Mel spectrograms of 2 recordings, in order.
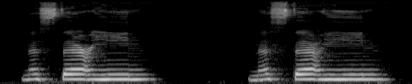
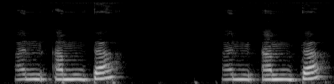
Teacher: عین کی آواز حلق کے درمیانی حصے سے نکلتی ہے اور حمزہ کی آواز حلق کے نچلے حصے سے نکلتی ہے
